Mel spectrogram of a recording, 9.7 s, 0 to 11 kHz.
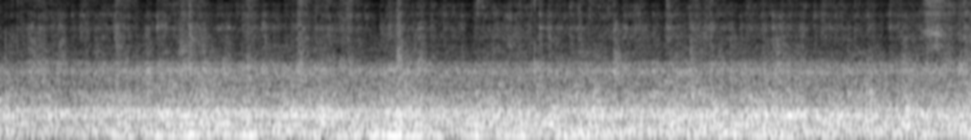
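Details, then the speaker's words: Old 1975 Delta at idle after fitting a new alternator bracket, brace to engine not yet installed: even steady low rumble, belt tight with no squeal or chirp; no belt slip, alternator drive clean. "But right now, we done already crunk up the car. It's sturdy, the belt, nothing slipping, everything look good."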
